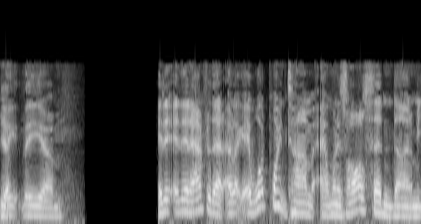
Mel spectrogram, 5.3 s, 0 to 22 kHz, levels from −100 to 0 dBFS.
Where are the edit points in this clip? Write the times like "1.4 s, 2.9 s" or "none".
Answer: none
